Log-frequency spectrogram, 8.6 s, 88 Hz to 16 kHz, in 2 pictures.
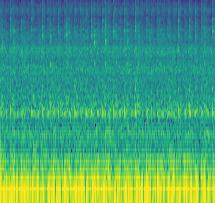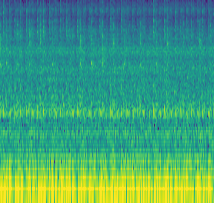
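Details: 1971 Triumph T120 650cc twin after carb adjustment of about an eighth turn: even, steady beat with no misses or hesitation and clean carburetion; comes off idle smoothly and revs through mid-range; smooth idle.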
